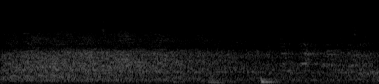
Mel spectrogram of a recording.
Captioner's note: laughter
